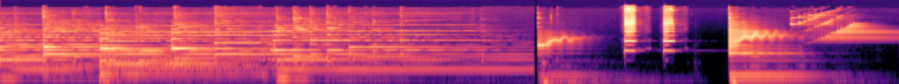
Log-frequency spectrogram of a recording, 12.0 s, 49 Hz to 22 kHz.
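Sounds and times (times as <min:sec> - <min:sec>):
springy cartoon boing: 0:07.2 - 0:10.8
short pitched toots: 0:08.3 - 0:09.3.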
